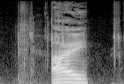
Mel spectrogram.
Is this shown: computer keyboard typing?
yes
